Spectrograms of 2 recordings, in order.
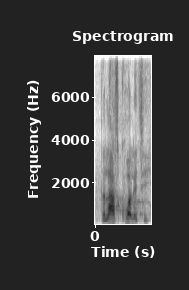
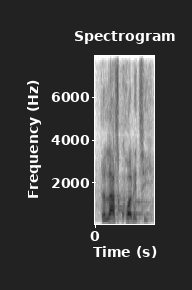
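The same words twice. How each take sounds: The two takes are said the same way.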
